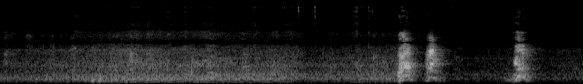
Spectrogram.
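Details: Adoptable puppies playing; after several seconds of steady background hiss, three quick, high yapping barks burst out near the end.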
